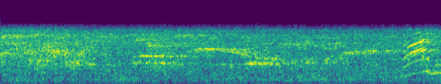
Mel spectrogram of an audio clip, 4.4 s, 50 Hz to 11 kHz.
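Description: Volvo B12R coach's six-cylinder diesel engine running as a steady noise while the double-decker is manoeuvred slowly into the garage.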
